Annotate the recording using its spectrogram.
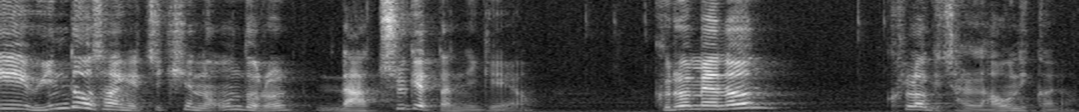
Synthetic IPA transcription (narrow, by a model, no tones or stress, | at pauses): iɥindosʰaŋet͡ɕ͈ikʰinɯnʔondoɾɯɭna̰t͡ɕʰuɡe̞t̚t͈aɲːiɡiḛjo̰ | kɯɾʌmjʌnɯn | kʰɯɭːʌɡit͡ɕaɭna̰oɲik͈a̰jo̰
